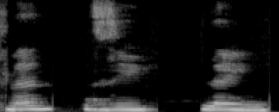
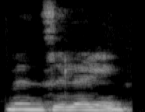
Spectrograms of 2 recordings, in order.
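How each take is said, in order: First: "manzilain" in three separate pieces, paused between each; syllable by syllable. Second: Said in the usual way. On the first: Shown as a demonstration. Teacher dividing a word for learners, "manzilain" syllable by syllable. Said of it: "a word of three syllables". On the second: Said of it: "pronounced as manzilain".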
